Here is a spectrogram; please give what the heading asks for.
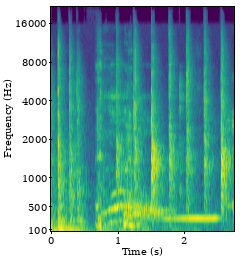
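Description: Brief applause: around ten sharp, loud claps at an uneven, unhurried pace, like a few people clapping, with a voice briefly sounding a sustained tone underneath.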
